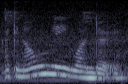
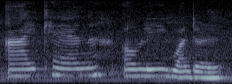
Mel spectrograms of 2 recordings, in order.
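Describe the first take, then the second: First: The word can is short and reduced. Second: The word can is full and clearly pronounced. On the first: The speaker calls it right. "So this word becomes reduced" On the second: The speaker calls it wrong. "as an English learner, might say"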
